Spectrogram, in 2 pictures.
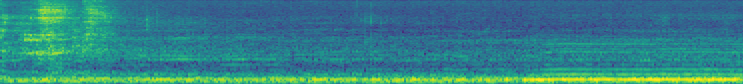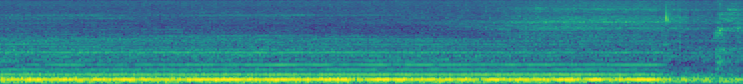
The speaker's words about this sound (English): I'd like us to just hum a little bit together. Do any kind of humming you want.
